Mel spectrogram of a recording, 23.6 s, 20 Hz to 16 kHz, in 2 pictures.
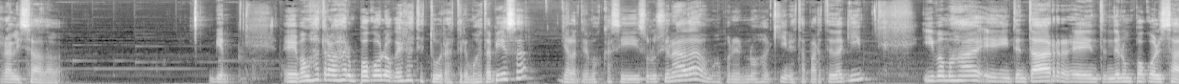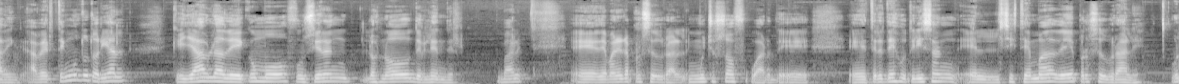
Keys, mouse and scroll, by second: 0.6-1.6 scroll up 1, 1.6 scroll down 1, 1.8 scroll down 1, 2.0 middle click, 4.3 middle click, 5.4 shift+scroll up 2, 5.7-6.2 scroll down 1, 7.5 click, 8.3-8.7 scroll up 1, 8.7 middle click.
